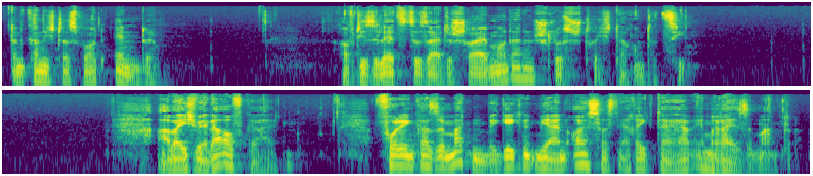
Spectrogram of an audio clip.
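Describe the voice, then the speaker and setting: Deep, husky, grave army captain. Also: male voice, expressive, exaggerated voice. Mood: sombre, factual. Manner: measured, grave, formal. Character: sober, dutiful French army captain recording an execution. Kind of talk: radio drama narration in diary form.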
